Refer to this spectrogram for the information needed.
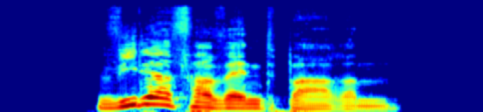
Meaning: strong dative masculine/neuter singular of wiederverwendbar
- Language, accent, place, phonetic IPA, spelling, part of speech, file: German, Germany, Berlin, [ˈviːdɐfɛɐ̯ˌvɛntbaːʁəm], wiederverwendbarem, adjective, De-wiederverwendbarem.ogg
